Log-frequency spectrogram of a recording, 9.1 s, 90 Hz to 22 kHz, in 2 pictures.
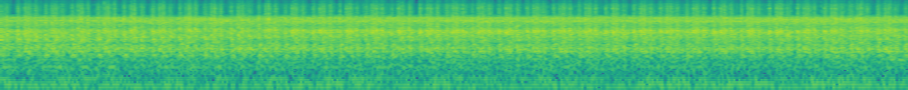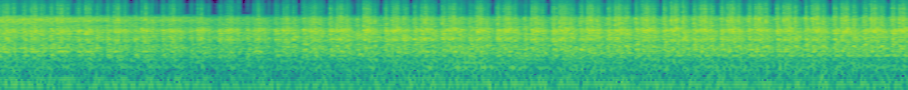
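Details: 2001 Ford F-150 4.6-liter V8 idling steadily with a fast, fairly regular knock of about three or four per second riding over it; the source is undetermined.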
